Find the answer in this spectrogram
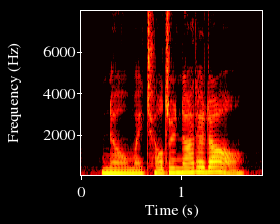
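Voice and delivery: plain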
